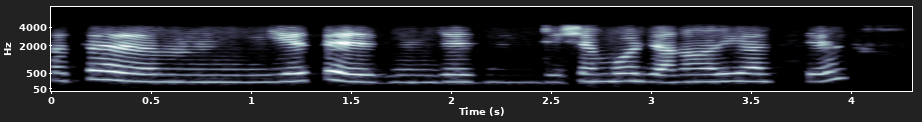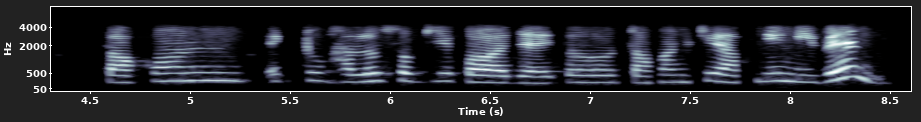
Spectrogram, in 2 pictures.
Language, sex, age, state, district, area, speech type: Bengali, female, 18-30, West Bengal, Paschim Bardhaman, urban, conversation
